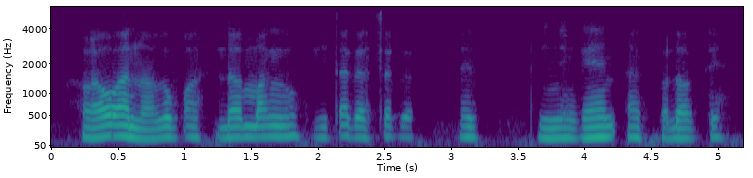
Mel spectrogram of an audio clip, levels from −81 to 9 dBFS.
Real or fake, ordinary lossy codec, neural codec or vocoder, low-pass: fake; none; codec, 16 kHz, 0.8 kbps, ZipCodec; 5.4 kHz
